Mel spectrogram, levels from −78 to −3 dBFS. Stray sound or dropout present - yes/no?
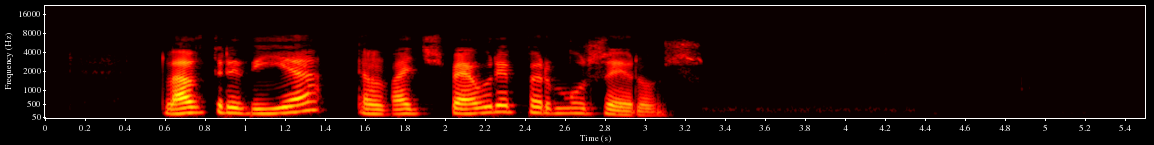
no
